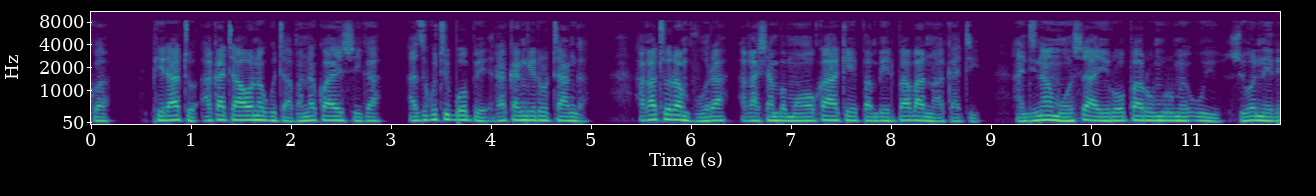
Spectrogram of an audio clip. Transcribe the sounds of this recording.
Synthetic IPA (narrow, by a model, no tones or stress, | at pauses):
piɾato̞ʔakat̬iao̞nak̬utiɦaʋanakwaiʂik̬aː | s̬ikutiɓo̞pe̞rakaŋɡe̞ɾo̞taːŋɡa | akato̞ɾaɱvuɾaːkaʃambamaokaːke̞pambe̞ripaʋan̤uakaːti | ɦandinam̤o̞ʂaiɾo̞paɾo̞muɾume̞uːjuʐ̥io̞nere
